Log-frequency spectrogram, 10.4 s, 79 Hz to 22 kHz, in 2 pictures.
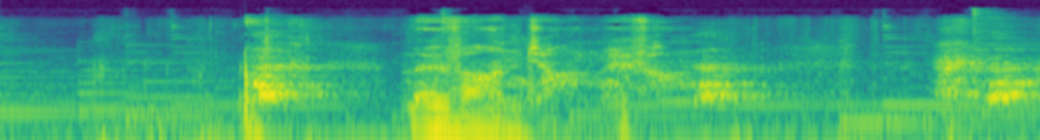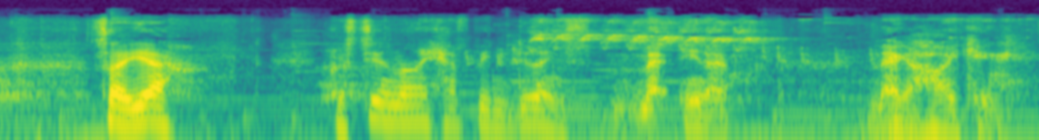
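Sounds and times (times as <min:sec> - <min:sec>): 
single sharp dog bark: 0:01.2 - 0:04.0, 0:04.7 - 0:05.5, 0:06.8 - 0:07.1
speech: 0:02.0 - 0:03.5, 0:05.7 - 0:06.2, 0:06.9 - 0:10.3.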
